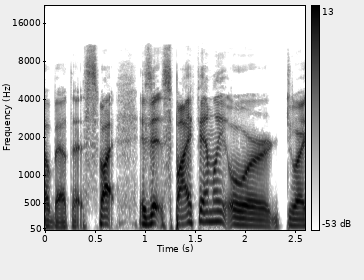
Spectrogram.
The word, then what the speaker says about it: Spy x Family: Is it spy family or do I say spy X family? Uh, I think it's it's the English thing where the X is silent.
